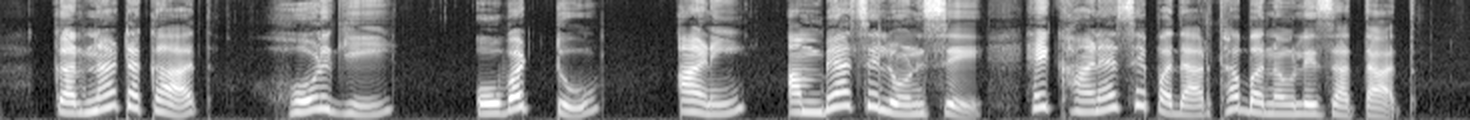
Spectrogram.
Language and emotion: Marathi, neutral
